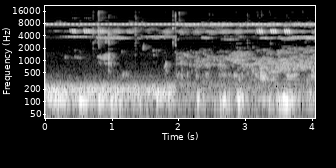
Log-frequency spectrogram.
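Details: Crickets on a cold night beside a garden shelter at a forest edge during a solo camping trip: high, thin pulsed trilling near the top of the range, over a steady low rumble and scattered clicks from the campsite.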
